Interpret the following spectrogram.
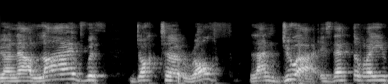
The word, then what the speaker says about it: Rolf Landua: Rolf Landua. Is that the way you pronounce it?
